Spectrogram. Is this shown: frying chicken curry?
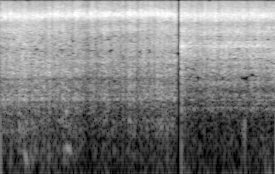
yes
